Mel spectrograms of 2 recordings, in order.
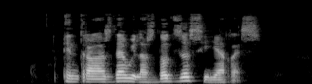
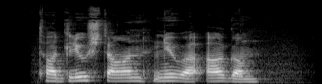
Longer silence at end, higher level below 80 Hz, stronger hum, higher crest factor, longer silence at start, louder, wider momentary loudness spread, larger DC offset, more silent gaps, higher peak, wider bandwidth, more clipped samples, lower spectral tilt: about the same, 0.55 s vs 0.65 s; about the same, -66 dBFS vs -68 dBFS; neither; about the same, 20 dB vs 16 dB; first, 0.65 s vs 0.4 s; second, -20 LUFS vs -16 LUFS; first, 12 LU vs 9 LU; neither; neither; about the same, -2 dBFS vs -2 dBFS; second, 11.5 kHz vs 15.5 kHz; neither; about the same, -5 dB/octave vs -4.5 dB/octave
